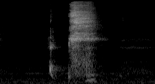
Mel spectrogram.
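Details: Short catch of breath, then a single hissing, partly held-back sneeze in a quiet room. Part of a prolonged sneezing fit; the person is exhausted with sore abs and biting the sneezes back. The fit was recorded in changing positions.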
